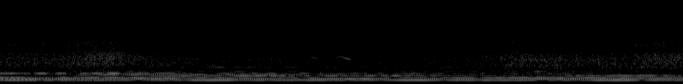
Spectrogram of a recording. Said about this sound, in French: Le bruit des vagues vous parvient et accompagne toujours votre respiration avec cette même régularité.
